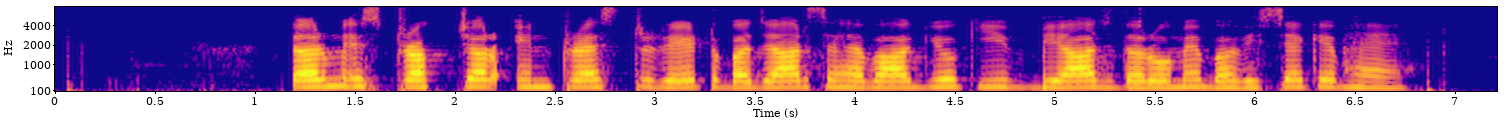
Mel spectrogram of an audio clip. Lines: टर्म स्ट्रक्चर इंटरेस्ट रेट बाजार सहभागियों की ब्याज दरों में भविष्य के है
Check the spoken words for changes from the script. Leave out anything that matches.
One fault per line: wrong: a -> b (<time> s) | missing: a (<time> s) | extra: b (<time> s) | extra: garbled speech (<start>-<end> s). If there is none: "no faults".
no faults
